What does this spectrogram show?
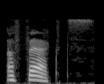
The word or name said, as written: affects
